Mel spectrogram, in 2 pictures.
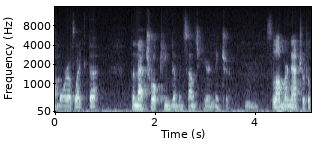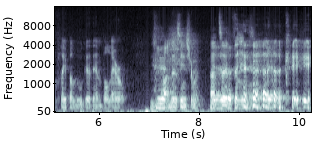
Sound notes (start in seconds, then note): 8.3 laughs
